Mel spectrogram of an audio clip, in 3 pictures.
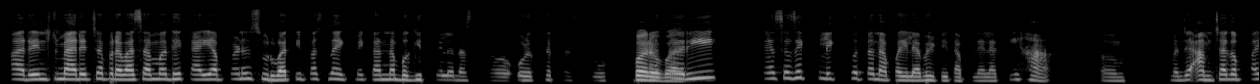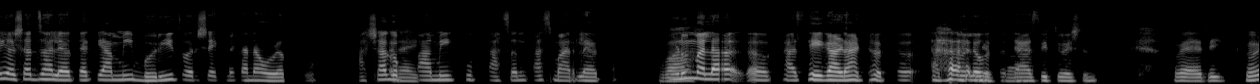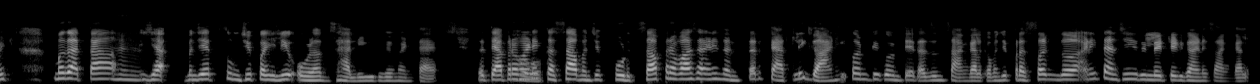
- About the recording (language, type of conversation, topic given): Marathi, podcast, विवाहाची आठवण आली की तुम्हाला सर्वात आधी कोणतं गाणं आठवतं?
- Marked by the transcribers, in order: chuckle; in English: "व्हेरी गुड"; chuckle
